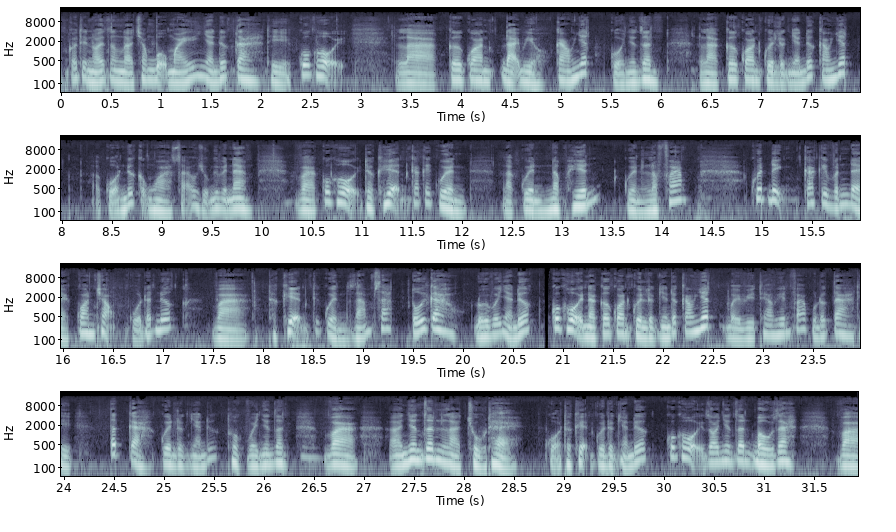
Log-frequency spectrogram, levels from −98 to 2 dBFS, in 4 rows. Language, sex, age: Vietnamese, male, 20-39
